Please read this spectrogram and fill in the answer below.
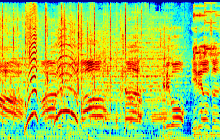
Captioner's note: envious applause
